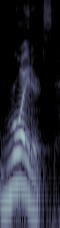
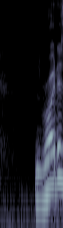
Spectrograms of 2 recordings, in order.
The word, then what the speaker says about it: Reuters: Yeah, that's how you pronounce it. Reuters. Reuters News, U.S.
